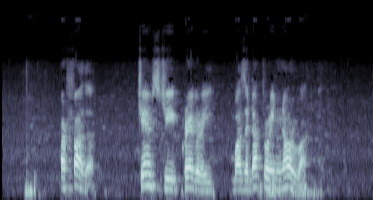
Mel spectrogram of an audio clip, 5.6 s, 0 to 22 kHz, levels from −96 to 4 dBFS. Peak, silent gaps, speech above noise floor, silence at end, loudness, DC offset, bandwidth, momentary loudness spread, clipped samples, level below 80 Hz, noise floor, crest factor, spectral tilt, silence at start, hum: -2 dBFS; none; 37 dB; 0.9 s; -16 LUFS; under 0.1%; 7.6 kHz; 16 LU; under 0.1%; -54 dBFS; -53 dBFS; 18 dB; -5 dB/octave; 0.35 s; none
